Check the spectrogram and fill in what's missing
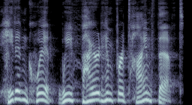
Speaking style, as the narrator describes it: She laughed and said

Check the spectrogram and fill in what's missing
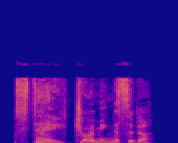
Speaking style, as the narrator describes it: cried the prince, in the manner of a man overcome by irresistible passion

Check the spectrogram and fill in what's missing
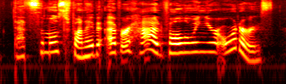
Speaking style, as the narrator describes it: Ralph exclaimed

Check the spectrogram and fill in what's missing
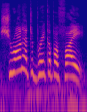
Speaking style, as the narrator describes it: Luke shouted to me over the music

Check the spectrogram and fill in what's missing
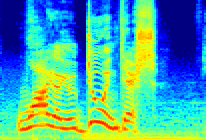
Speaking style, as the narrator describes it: he shouted

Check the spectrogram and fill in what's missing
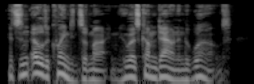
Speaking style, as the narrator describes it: said she

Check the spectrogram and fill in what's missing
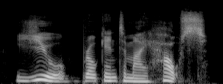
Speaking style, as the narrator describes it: I growled into her ear

